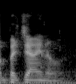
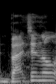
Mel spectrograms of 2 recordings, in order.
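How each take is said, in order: First: "vaginal" as vuh-JY-nul; stress on second syllable. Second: "vaginal" as VAJ-in-ul; stress on first syllable. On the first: Streamer offering the other option, "vaginal" as vuh-JY-nul. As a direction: say "vaginal" with a long i, stressed middle. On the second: Streamer wondering how to say it, "vaginal" as VAJ-in-ul. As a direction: say "vaginal" with stress up front, short i. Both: Shown as a demonstration. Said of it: "Is it vaginal or vaginal?".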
